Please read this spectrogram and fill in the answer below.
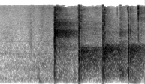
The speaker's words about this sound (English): Yeah, give a clap all around.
